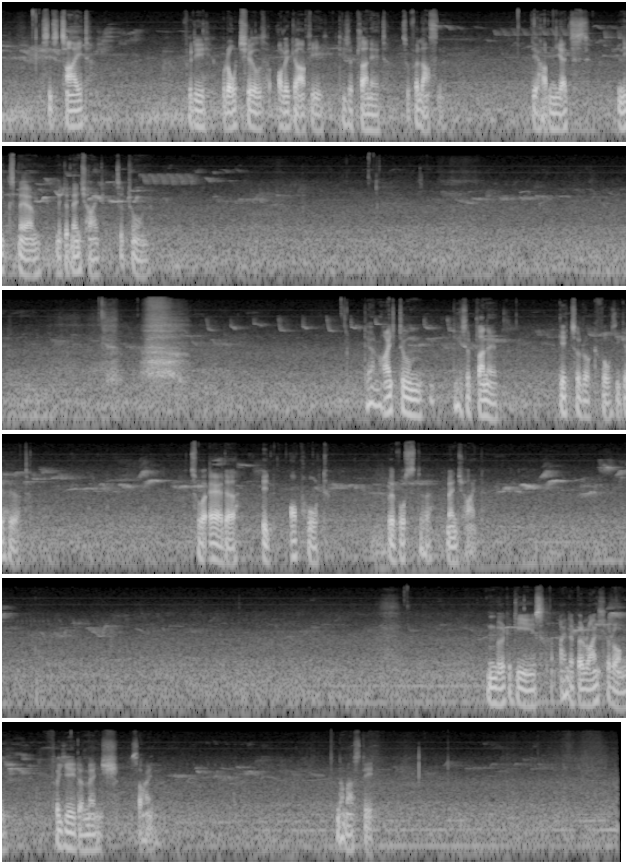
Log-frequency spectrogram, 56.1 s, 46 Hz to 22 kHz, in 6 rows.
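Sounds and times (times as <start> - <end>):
background noise: 0.0 - 56.0
faint bird chirps: 0.0 - 56.0
faint low hum and hiss: 0.0 - 56.0
man breathing through the nose: 19.5 - 21.7, 43.1 - 43.5.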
